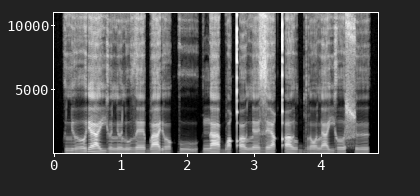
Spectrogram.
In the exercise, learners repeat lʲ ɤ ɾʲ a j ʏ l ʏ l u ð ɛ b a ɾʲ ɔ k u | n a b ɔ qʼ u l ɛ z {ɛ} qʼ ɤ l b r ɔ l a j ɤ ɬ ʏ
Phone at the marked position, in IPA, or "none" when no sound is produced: ɛ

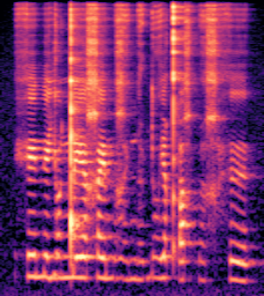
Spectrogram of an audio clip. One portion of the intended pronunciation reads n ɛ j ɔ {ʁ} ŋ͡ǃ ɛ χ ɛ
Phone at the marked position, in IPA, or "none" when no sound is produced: none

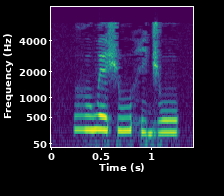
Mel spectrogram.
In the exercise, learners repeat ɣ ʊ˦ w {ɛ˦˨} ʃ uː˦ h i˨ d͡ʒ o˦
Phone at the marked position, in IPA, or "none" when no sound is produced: ɛ˦˨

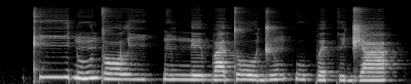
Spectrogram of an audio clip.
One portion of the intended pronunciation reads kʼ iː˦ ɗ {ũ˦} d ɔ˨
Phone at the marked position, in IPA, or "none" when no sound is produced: ũ˨˦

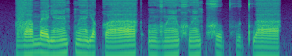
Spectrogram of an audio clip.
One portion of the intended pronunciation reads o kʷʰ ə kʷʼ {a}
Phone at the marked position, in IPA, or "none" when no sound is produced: a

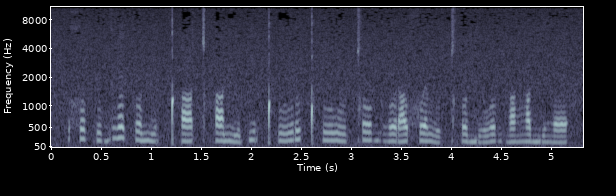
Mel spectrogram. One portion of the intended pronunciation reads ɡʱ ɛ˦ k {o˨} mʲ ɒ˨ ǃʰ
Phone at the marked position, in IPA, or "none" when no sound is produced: o˧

